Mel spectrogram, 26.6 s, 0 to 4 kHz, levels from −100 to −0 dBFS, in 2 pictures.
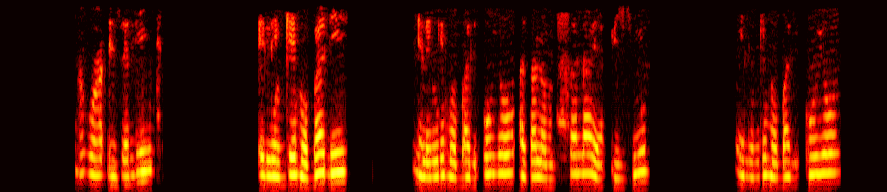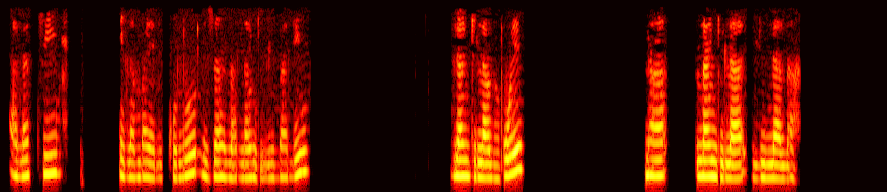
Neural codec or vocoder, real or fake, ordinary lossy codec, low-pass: none; real; MP3, 32 kbps; 3.6 kHz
